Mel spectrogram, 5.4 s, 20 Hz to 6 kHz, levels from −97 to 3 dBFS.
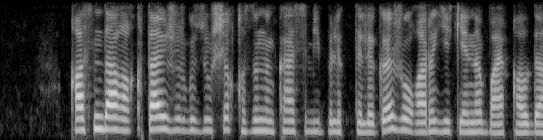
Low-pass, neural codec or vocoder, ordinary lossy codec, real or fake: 5.4 kHz; codec, 24 kHz, 3.1 kbps, DualCodec; Opus, 24 kbps; fake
